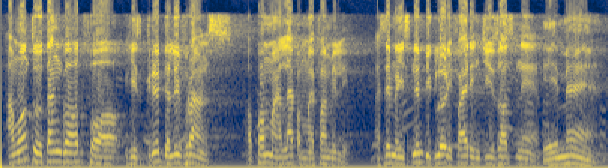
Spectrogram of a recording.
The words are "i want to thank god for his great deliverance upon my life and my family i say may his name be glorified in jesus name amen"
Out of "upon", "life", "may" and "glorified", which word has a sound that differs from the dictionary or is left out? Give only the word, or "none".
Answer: none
